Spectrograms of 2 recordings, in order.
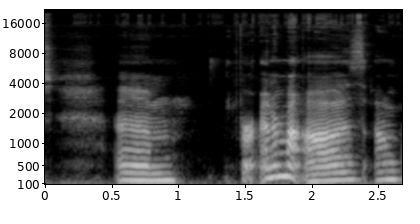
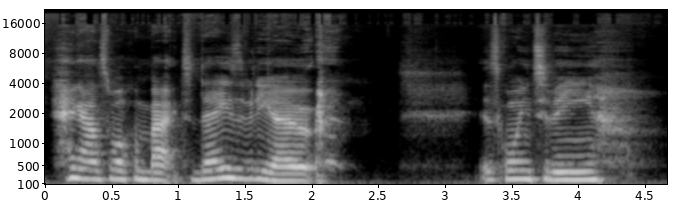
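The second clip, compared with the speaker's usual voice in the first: winded, breathing hard; 2 semitones higher, 3 dB louder than usual. Opening a video to viewers, already out of breath. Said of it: "I'm already out of breath".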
